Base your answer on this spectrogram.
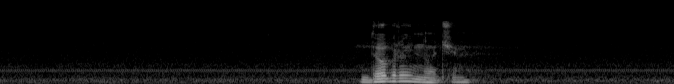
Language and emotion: Russian, neutral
